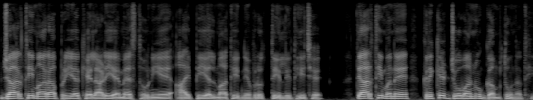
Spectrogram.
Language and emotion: Gujarati, sad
